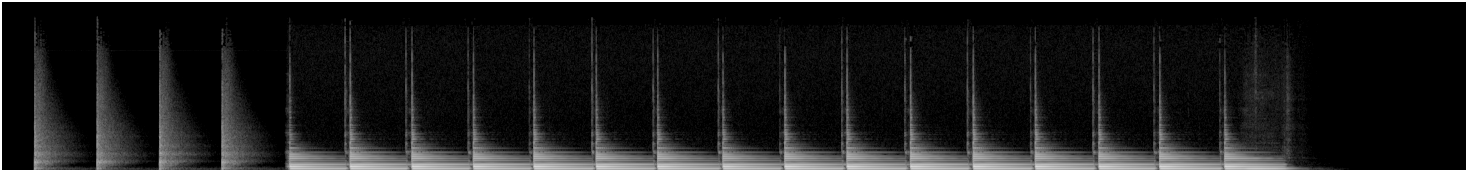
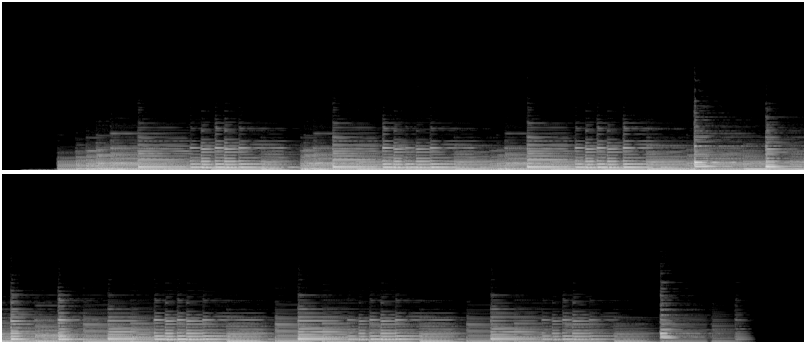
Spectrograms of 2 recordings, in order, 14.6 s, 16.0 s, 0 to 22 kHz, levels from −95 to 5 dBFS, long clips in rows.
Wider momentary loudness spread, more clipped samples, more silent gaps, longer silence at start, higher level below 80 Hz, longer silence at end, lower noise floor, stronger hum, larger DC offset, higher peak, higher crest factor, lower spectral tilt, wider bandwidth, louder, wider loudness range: first, 18 LU vs 10 LU; neither; neither; second, 0.35 s vs 0.55 s; second, -68 dBFS vs -32 dBFS; first, 1.75 s vs 0.6 s; first, -75 dBFS vs -47 dBFS; neither; neither; about the same, -6 dBFS vs -4 dBFS; about the same, 16 dB vs 18 dB; second, -4.5 dB/octave vs -9 dB/octave; first, 11.5 kHz vs 6 kHz; first, -20 LUFS vs -23 LUFS; second, 4 LU vs 7 LU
